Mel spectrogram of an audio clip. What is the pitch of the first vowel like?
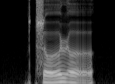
rising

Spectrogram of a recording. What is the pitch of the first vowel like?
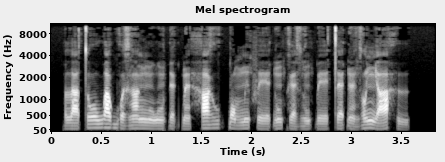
low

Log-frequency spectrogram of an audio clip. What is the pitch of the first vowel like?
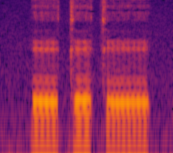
low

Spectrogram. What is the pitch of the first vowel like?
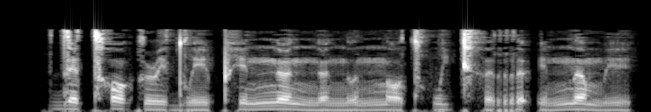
falling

